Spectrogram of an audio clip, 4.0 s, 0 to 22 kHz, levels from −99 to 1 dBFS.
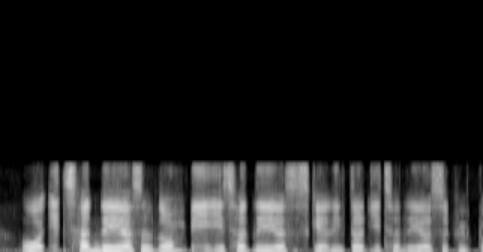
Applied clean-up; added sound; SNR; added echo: neural diffusion model UNIVERSE++.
